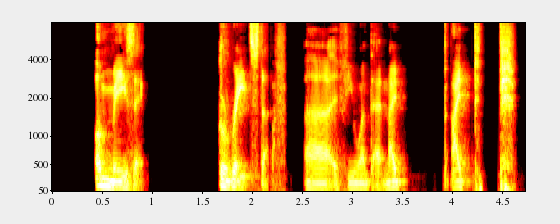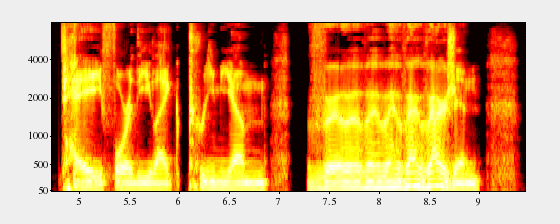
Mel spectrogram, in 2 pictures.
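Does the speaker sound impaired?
Yes: stutter; stutter since childhood, cause unknown, explained as brain moving faster than mouth, speech therapy in elementary school; stutters when talking; here prolonged sounds.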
